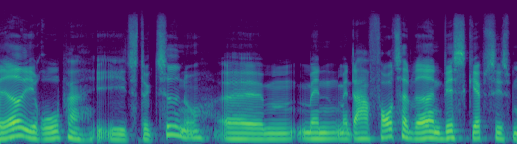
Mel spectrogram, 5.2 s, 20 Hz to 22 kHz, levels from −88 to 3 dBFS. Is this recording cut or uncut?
cut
